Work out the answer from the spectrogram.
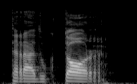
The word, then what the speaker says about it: traductor: Ici, j'ai le mot qui se termine par une consonne. Ce n'est pas un N, ce n'est pas un S. Je n'ai pas d'accent écrit. Je vais donc je vais donc prononcer ce mot traductor. Le mot s'accentuera sur le haut final.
